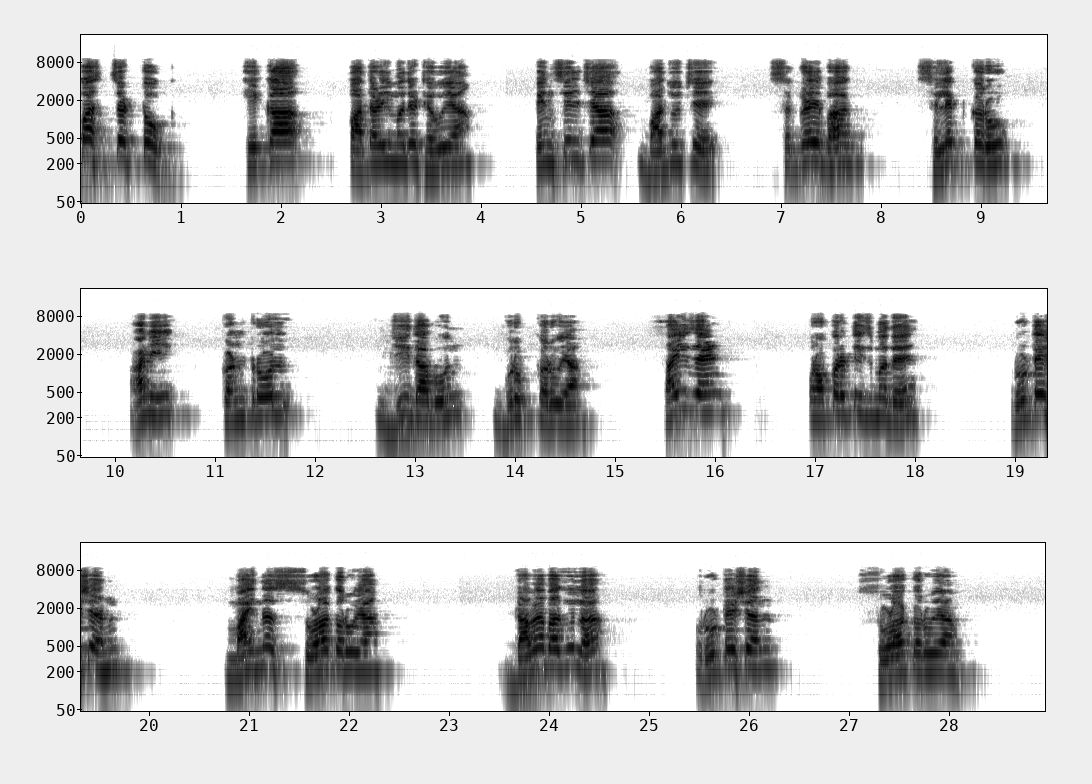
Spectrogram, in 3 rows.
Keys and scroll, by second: 13.6 ctrl+g.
